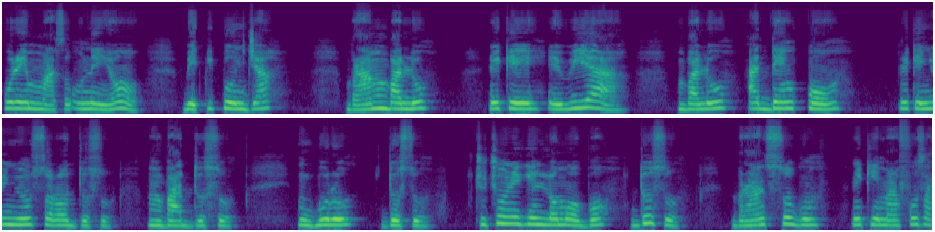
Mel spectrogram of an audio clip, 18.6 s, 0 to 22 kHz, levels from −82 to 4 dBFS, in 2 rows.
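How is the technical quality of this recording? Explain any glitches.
The recording carries audible codec damage from start to finish. Throughout, the speech has a grainy, rough texture, with noisy fuzz where clean detail should be. This is likely Opus compression in its music (CELT) mode, at a rate that fits around 24 kbps. The encoder preserves each band's energy but fills starved bands with folded or noise content. Bandwidth stays full, reaching about 20.3 kHz.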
